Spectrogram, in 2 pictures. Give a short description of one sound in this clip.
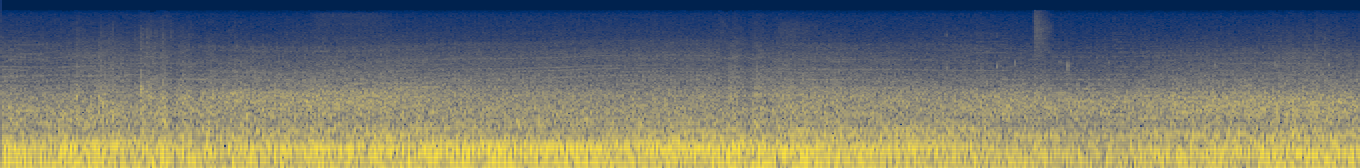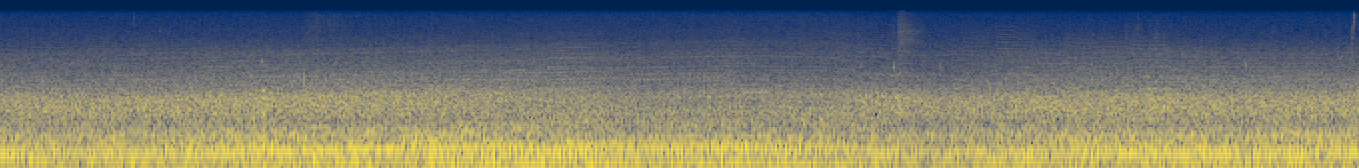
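A heavy truck engine rumbles steadily, rising and falling as it speeds up and slows.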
